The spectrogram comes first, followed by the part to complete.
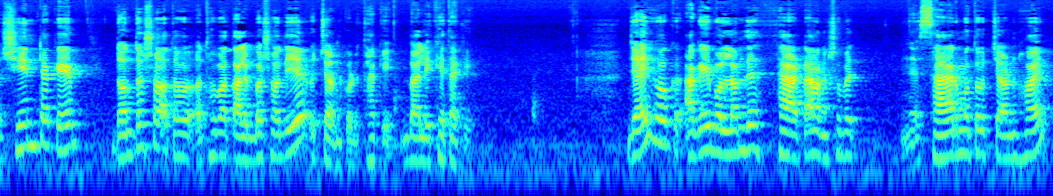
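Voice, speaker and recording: A man giving a spoken lesson on letter sounds, halting and full of fillers, sounding each letter out slowly and loudly. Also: creaky. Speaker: Arabic teacher. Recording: echoey room with faint rumble.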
